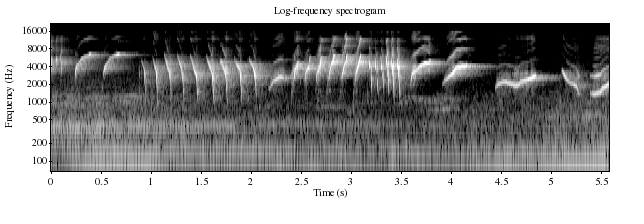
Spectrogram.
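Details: Long-tailed shrike in energetic emotional song with long bursts: a rapid rattling series of sharp descending chirps, roughly three to four per second, followed by slurred whistles and falling notes.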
